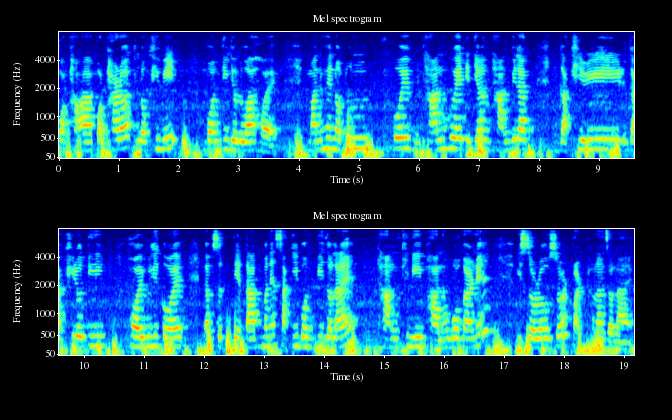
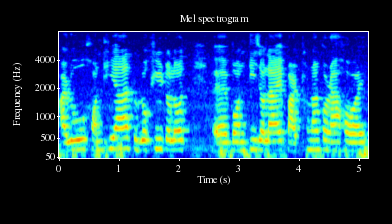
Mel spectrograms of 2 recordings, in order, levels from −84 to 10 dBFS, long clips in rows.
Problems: none marked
